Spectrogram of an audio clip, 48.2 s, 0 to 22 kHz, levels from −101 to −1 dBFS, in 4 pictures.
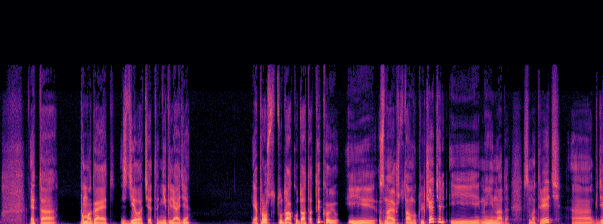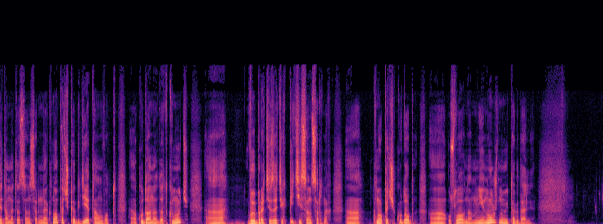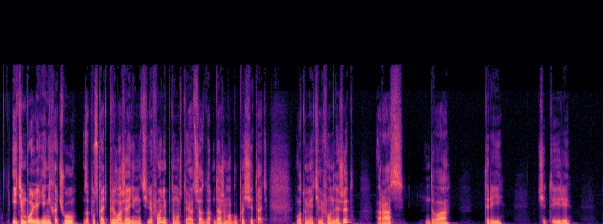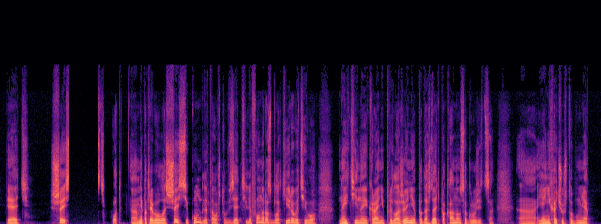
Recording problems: audio freezing; at 38 s for 0.5 s

